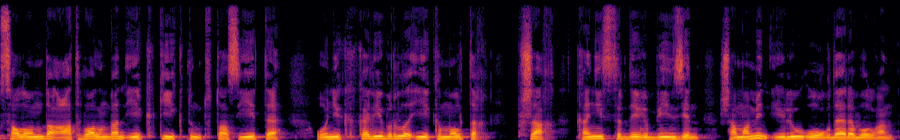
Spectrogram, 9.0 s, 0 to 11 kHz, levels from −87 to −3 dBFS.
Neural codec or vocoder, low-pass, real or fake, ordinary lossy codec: none; none; real; none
